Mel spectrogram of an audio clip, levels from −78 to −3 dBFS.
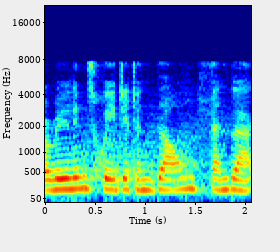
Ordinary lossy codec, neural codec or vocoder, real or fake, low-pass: none; codec, 16 kHz, 0.5 kbps, FunCodec, trained on Chinese and English, 25 frames a second; fake; none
